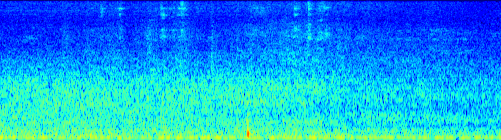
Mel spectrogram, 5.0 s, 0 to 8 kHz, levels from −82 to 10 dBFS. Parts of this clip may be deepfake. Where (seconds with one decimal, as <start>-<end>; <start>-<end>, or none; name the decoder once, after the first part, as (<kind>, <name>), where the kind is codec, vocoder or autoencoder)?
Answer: none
